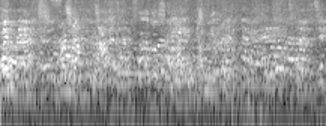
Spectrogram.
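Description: Indistinct chatter of several overlapping voices: shoppers talking at once, with no single speaker clear.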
